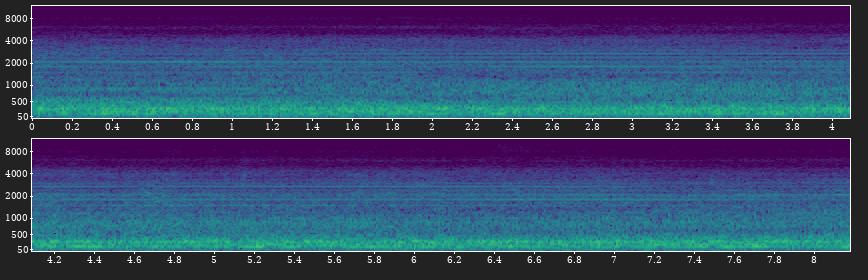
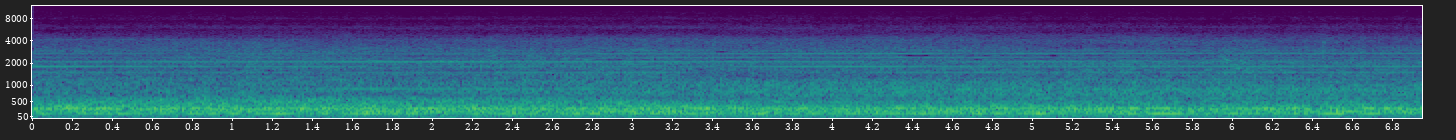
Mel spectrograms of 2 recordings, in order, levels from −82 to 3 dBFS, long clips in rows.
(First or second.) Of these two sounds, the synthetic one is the first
